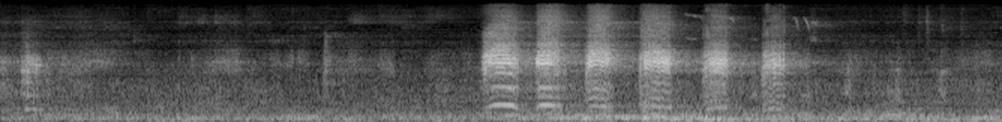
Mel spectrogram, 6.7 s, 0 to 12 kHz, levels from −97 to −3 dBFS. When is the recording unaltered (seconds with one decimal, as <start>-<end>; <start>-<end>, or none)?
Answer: 4.4-5.4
